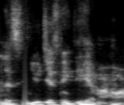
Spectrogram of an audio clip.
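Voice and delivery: gentle, steady, calm, loving and clear delivery. Showing how to say you need them to hear your heart: calm, loving and clear. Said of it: "you want to say that real calm, real loving, real clear".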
